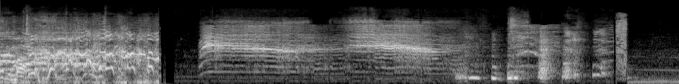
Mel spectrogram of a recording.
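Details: Cat in a funny cat compilation giving a drawn-out, wavering yowl lasting about two and a half seconds, followed by shorter broken cries, with loud voices and laughter before it and talking at the end.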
